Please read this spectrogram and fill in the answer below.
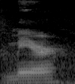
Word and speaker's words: Mare: I was just going to say, do you have any other versions besides Mare? Some people will spell it differently, M-A-R-E.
